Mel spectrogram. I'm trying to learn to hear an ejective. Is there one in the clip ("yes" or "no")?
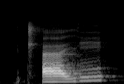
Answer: yes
